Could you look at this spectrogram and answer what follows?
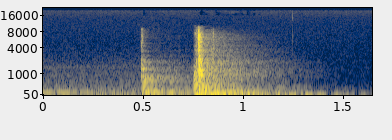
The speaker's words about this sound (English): Here. Now the door's closed. No one will bother us now.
